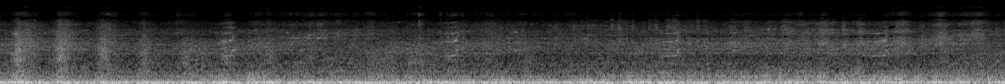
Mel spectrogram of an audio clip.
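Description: CSX freight train of open-top hopper cars rolling past: a steady low rumble of steel wheels on the rails, with a quick run of wheel clicks over a rail joint in the first second and fainter clicks later.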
